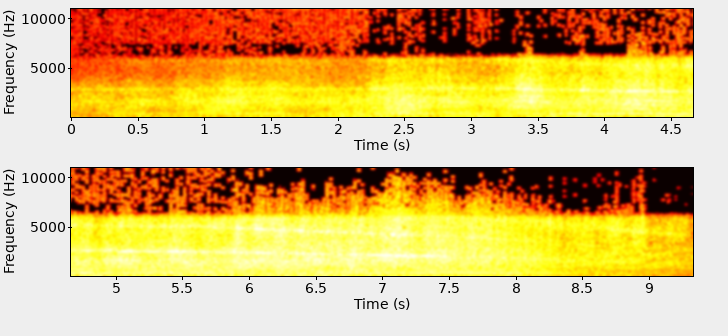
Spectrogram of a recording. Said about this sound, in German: Plötzlich heulten die Turbinen auf und das Flugzeug begann zu rollen. Immer schneller, bis es abhob. Und dann flog es hoch in die Luft.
